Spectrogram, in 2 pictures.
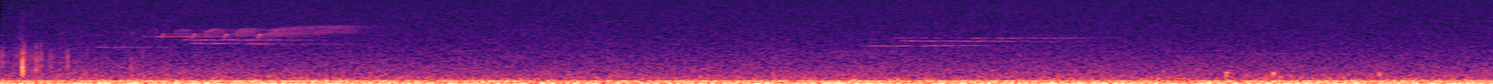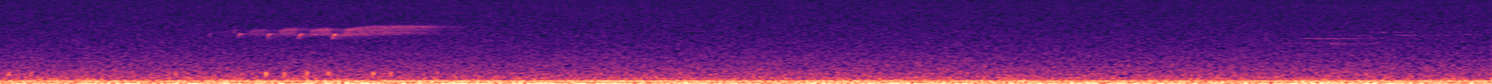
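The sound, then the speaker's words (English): A black-throated blue warbler at Allegheny gives short, buzzy, upward-slurred songs, repeated every several seconds over a steady low rumble of background noise, with no talking. “Oh, I think we have a black-throated blue warbler here.”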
